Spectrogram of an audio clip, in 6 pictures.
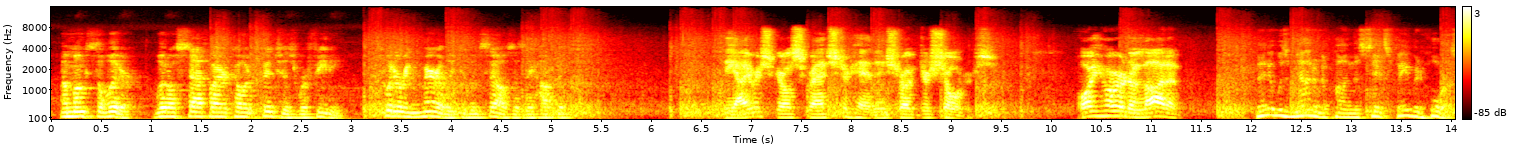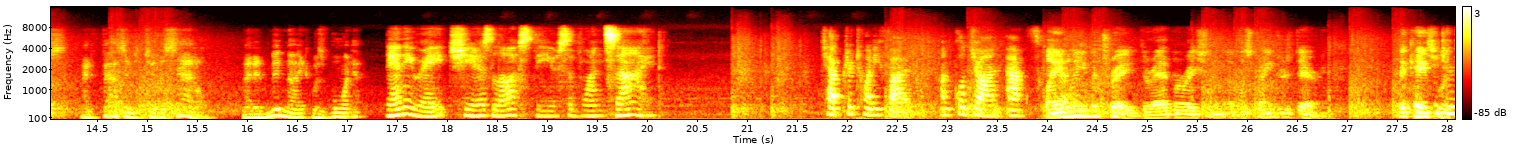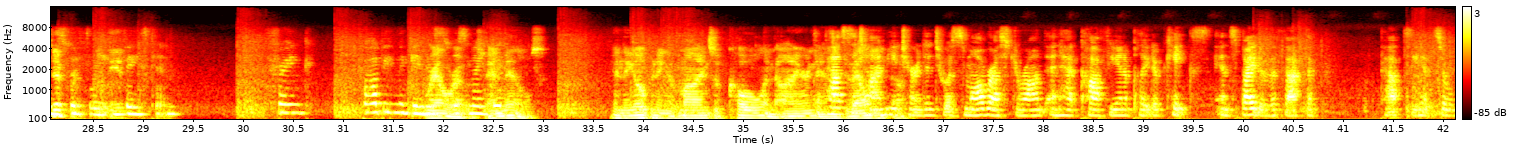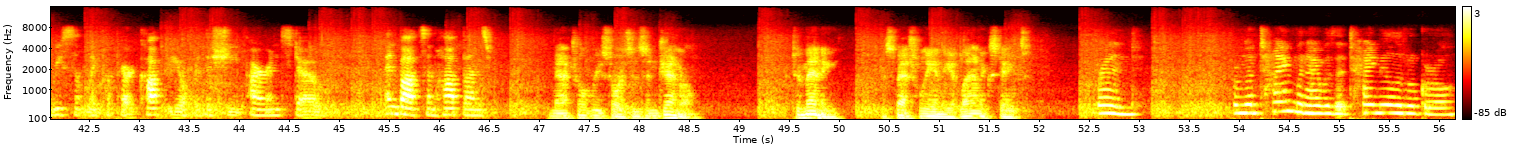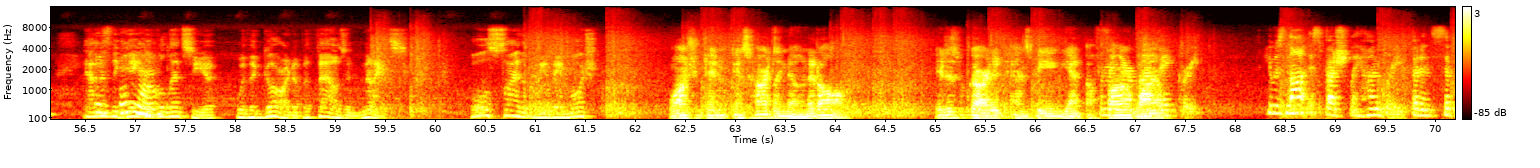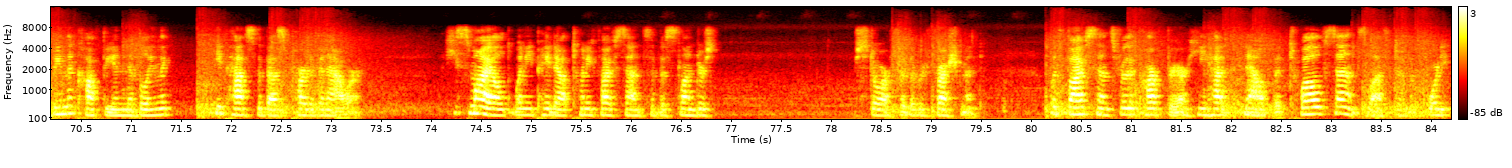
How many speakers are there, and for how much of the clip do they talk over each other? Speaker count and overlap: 8, about 7%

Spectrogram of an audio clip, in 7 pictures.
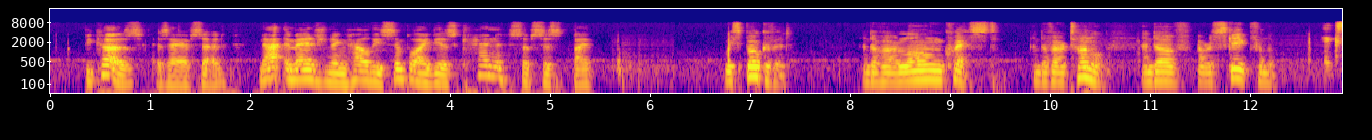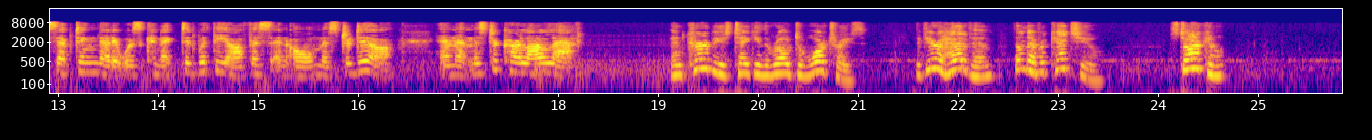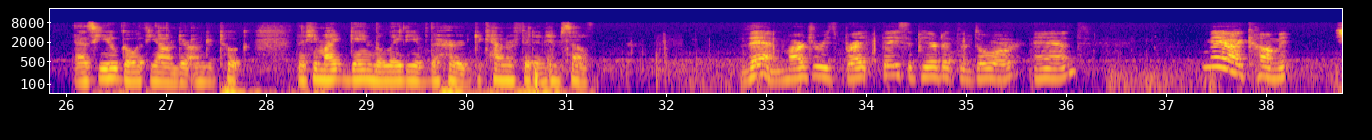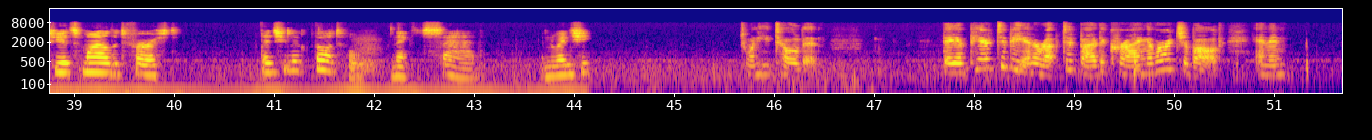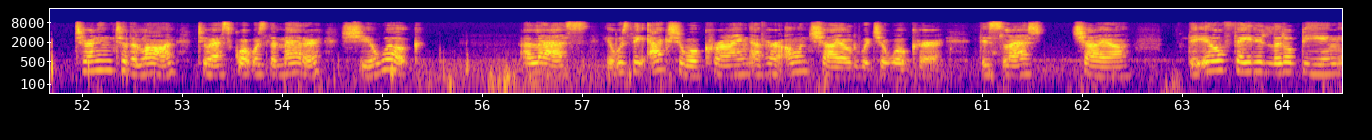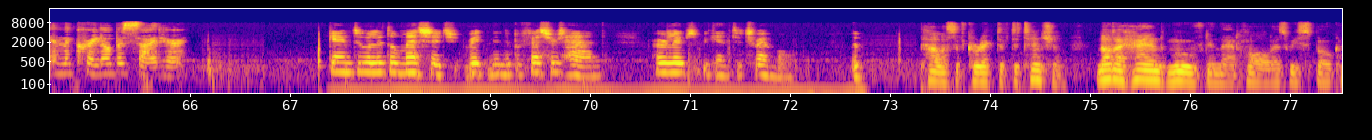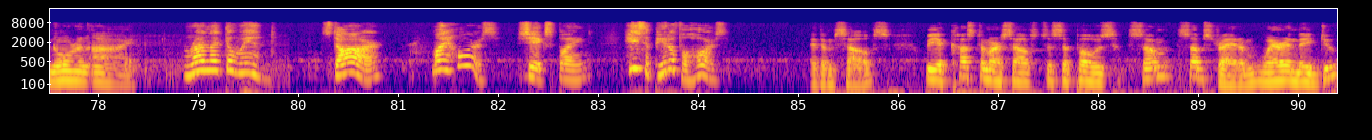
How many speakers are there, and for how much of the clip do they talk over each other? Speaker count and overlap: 7, no overlap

